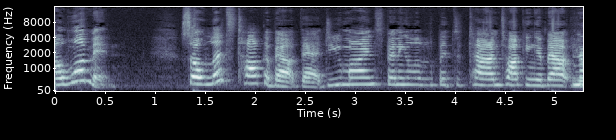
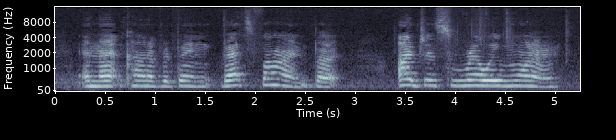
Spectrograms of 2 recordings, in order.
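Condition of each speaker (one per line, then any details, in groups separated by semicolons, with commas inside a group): No condition
Cerebral palsy; congenital, uses wheelchair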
